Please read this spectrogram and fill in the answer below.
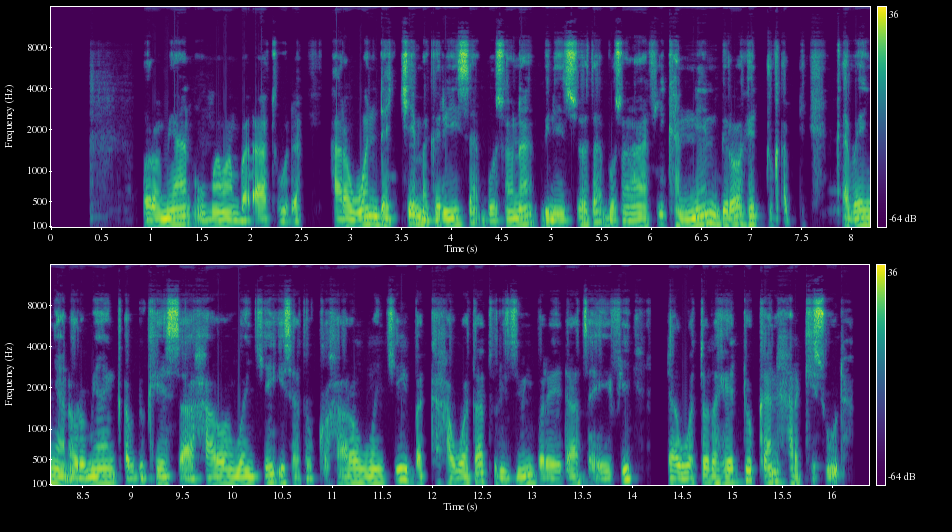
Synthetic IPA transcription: ʔɔɾɔmɪjaːnṵːmɐmɐmbɐᶑaːt̪uːᶑɐ | hɐɾɐwːɐnd̪ɐt͡ʃːeːmɐɡɐɾiːsɐbɔsɔnɐbɪneːsɔt̪ɐbɔsɔnaːfɪkʰɐnːe̞ːnbɪɾo̞ːɦɛd̪ːʊkʼɐb̚ᶑɛ̥kʼɐbe̞ːɲːaːnʔɔɾɔmɪjaːɪŋkʼɐbd̪ʊkʰe̞ːsːa̰ːhɐɾo̞ːnwɐnt͡ʃʼiːʔɪsɐt̪ɔkːɔhɐɾo̞ːnwɐnt͡ʃʼiːbɐkːɐhɐwːɐt̪aːt̪ʊɾɪzmiːbɐɾe̞ːd̪aːt̪ʰɐʔe̞ːfɪ | d̪̥aːwːɐt̪ːoːt̪ɐɦɛd̪ːukɐnhɐɾkɪsṵːᶑɐ̥

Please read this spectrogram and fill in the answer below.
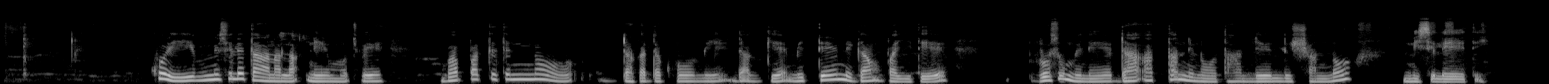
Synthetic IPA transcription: kɔɾimɪsɪlɛt̪aːnɐlɐ̰ʔneːmɔt͡ʃʼɛ | bɐbːɐt̪ːɪt̪ɪnːoː | d̪̥ɐɡɐd̪ɐɡoːmɪd̪ɐ̰ɡːemɪt̪ːe̞ːnːɪɡɐmbɐjɪt̪eː | ɾɔsʊmɪned̪aːʔɐt̪ːɐnːɪnoːt̪ɐleːlːɪʃːɐnːo | mɪsɪleːt̪ɪ

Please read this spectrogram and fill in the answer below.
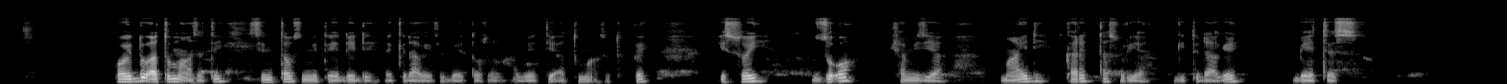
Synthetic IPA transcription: ʔɔjd̪ːʊɐt̪ːʊmɐ̰ɐsɐt̪ɪsɪnt̪ːɐwsɪmːɪt̪ʼe̞ːlːiːd̪ɛɛkʼːɪd̪aːɡe̞ːt̪ɪbe̞ːt̪ːowsɔnɐhɐbe̞ːt̪ːɪ̰ɐt̪ːʊmɐ̰ːsɐt̪ʊ̥pːɛ | ʔɪsːɔjzɔʔɔ | ʃɐmɪzɪjaː | maːjd̪ɪkɐɾɛt̪ːɐsʊɾɪja | ɡɪt̪ʼːɪd̪aːɡe̞ː | be̞ːt̪ʰːe̞ːs

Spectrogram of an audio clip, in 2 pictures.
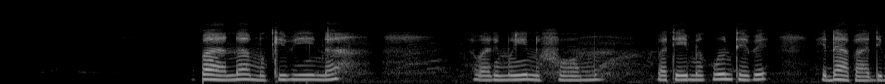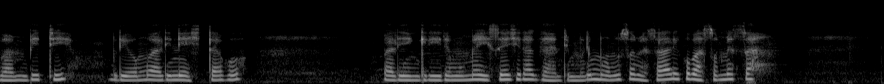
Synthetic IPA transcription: aβaːnamukiβiːna | ŋɡaβalimuinufo̞ːmuβatjaime̞kuːnte̞βe̞ːdaβadiβamuβitiβuljo̞ːmualine̞ci̥taβo̞ | βaliːŋɡiɾiɾe̞mumaise̞ːciɾaɡaːntimulimo̞ːmuso̞me̞saːlikuβaso̞me̞sa

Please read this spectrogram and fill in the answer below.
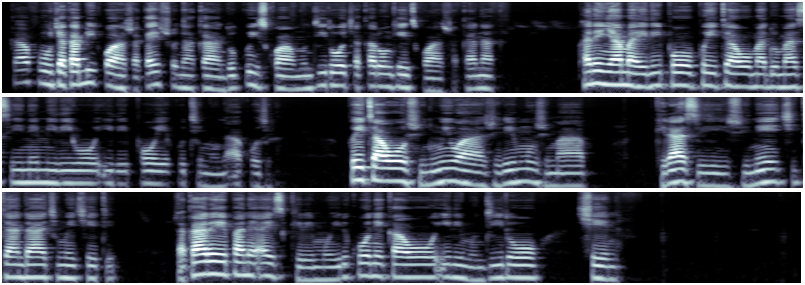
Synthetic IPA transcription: t͡ʃt͡ʃi̥kafut͡ʃakaɓikwaʐakaiʂo̞nakando̞kuiswamundiɾo̞t͡ʃakaɾo̞ŋɡe̞d͡zwaʐakanaːkḁ | pane̞ɲamaiɾipo̞po̞itawo̞maɗo̞masine̞miriwo̞iripo̞je̞kutʰimunṵa̰koːd͡ʒra | po̞itawo̞ʐinwiwaʐirimuʐima | ɡ̥ʱiraziʐine̞t͡ʃitandat͡ʃimwe̞t͡ʃe̞ːte̞ | ʐ̥akaɾe̞pane̞ʔaisɡʱirimuirikuo̞ne̞kawo̞irimundiro | t͡ʃe̞ːna

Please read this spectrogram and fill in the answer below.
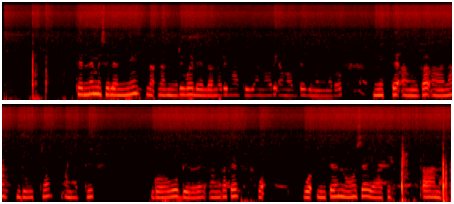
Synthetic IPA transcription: t̪ɛnːɛmɪsɪlɛnːɪlɐnnɐnːiɾɪwɔjleːlːɐnɔɾɪmaːt̪ɪjɐnoɾɪɐmɐd̪ːɛjɪnɐnːɔɾo | mɪt̪ːɛʔɐŋɡɐʔaːnɐd̪uːt͡ʃːɐːmɐd̪ːɪ | ɡoːwʊbɪrːɛɐŋɡɐt̪ɛ | wɔʔmɪt̪ɛnoːsɛjaːt̪ɪt̪ʼaːnɐ

